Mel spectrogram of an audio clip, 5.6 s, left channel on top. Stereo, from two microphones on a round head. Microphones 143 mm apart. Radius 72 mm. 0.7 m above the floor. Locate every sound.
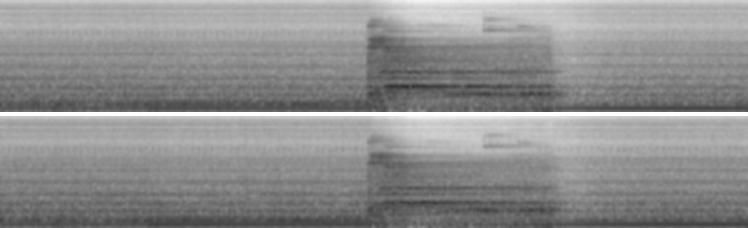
2.8 s a shout: 25° left (ahead or behind), 7.5 m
